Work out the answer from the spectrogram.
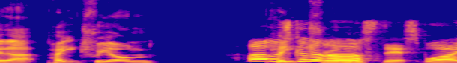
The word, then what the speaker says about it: Patreon: goodman for like weeks would say portray on and they would everyone just tweet it them be like it's patreon it's about saying it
